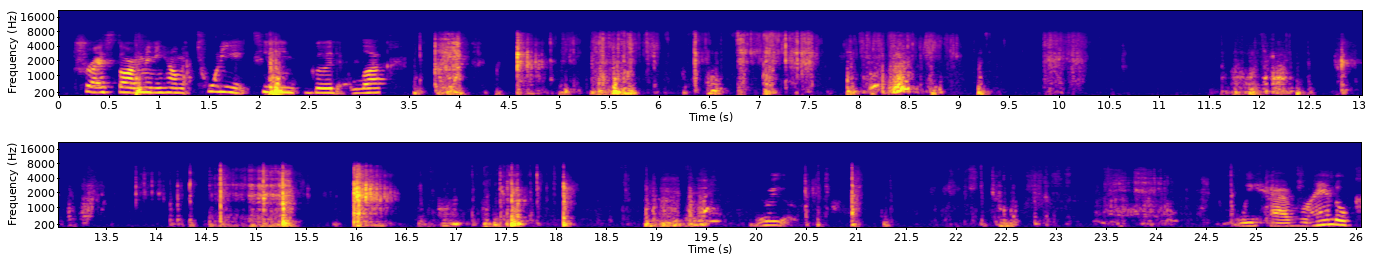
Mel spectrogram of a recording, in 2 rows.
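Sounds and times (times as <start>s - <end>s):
cardboard and plastic tearing: 3.6s - 4.2s, 4.8s - 10.4s.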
